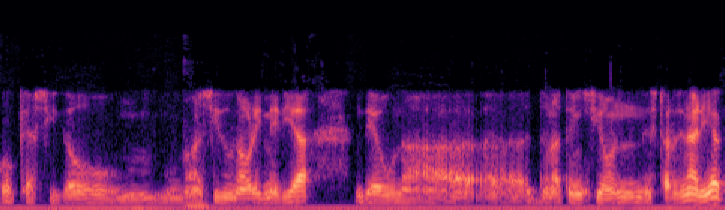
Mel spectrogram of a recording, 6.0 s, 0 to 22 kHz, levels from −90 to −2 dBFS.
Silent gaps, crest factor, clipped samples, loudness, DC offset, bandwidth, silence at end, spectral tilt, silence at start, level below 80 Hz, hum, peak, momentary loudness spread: none; 20 dB; under 0.1%; -26 LUFS; under 0.1%; 6.6 kHz; 0 s; -8 dB/octave; 0 s; -42 dBFS; none; -6 dBFS; 10 LU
